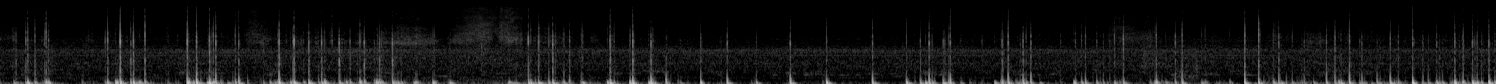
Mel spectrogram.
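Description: Fingertips of both hands tap rapidly on a flat, printed cardboard vinyl record sleeve. The result is a dense, irregular patter of soft, dull thuds that are heavy in the lows and die away almost instantly. Bursts of quick taps alternate with brief pauses.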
